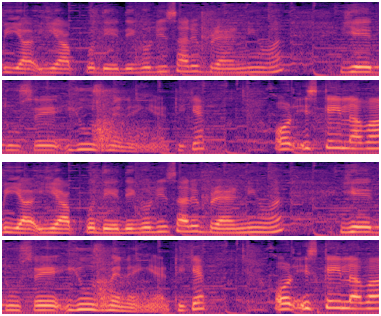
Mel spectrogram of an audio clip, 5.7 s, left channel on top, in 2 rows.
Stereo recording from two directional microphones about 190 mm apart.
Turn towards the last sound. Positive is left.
turn(degrees=-20)  # may be behind; listen again after turning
